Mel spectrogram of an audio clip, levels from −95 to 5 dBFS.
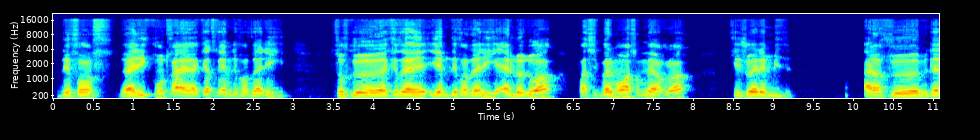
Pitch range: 110-130 Hz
